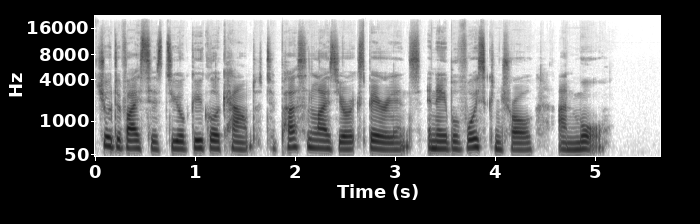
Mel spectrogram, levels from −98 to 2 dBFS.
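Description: No technical faults can be heard anywhere in the speech recording, with the signal continuous and intact throughout.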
